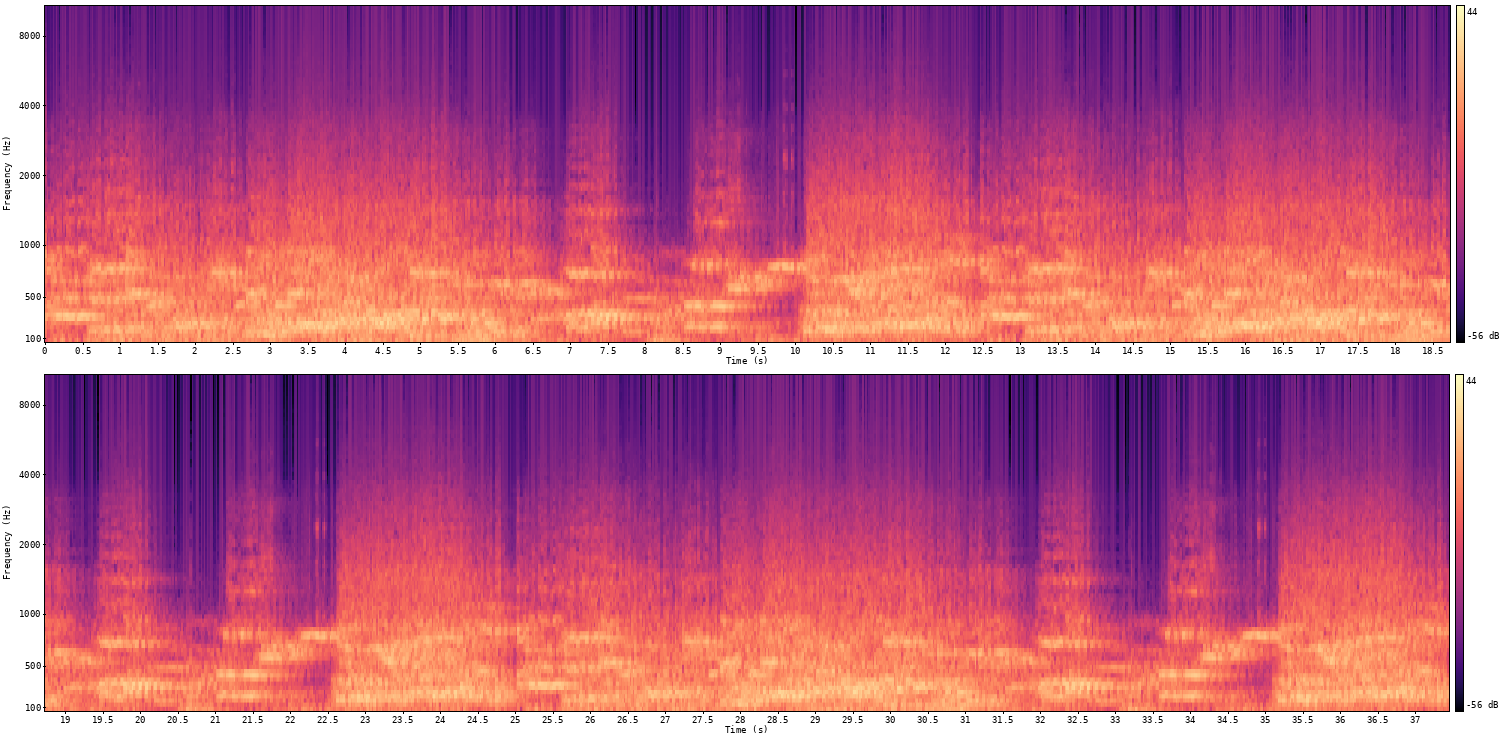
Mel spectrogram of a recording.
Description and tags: This is a weird noise I created for no logical reason. Made with Audacity sound editor by applying an unreasonable number of effects to the sound of me making noises (whistling, I think).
